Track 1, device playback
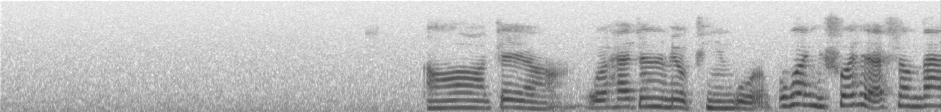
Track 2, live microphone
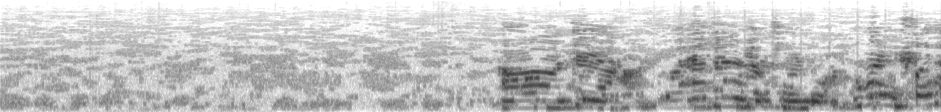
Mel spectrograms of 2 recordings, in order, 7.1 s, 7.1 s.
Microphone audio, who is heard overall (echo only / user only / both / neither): echo only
